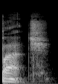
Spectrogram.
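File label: "batch", British English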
